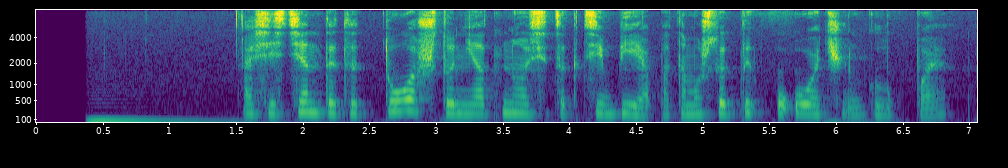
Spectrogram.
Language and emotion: Russian, angry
